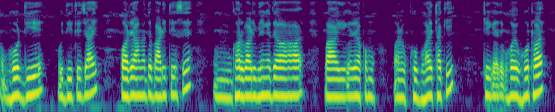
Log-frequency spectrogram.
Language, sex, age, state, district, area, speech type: Bengali, female, 60+, West Bengal, Darjeeling, rural, spontaneous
